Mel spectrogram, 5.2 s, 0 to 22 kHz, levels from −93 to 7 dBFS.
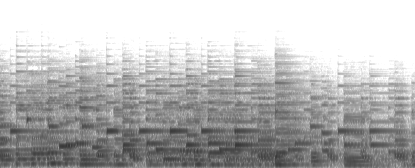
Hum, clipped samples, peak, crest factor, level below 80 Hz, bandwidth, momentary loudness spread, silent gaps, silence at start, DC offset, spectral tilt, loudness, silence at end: none; under 0.1%; -6 dBFS; 14 dB; -42 dBFS; 6 kHz; 6 LU; none; 0 s; under 0.1%; -9.5 dB/octave; -21 LUFS; 0 s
